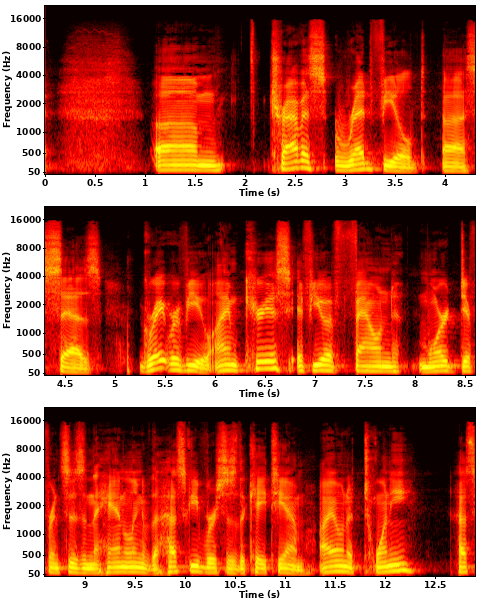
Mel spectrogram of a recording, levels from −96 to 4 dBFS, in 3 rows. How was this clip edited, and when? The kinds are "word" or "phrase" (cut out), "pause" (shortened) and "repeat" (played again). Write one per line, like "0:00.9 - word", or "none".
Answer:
0:02.1 - pause
0:05.2 - pause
